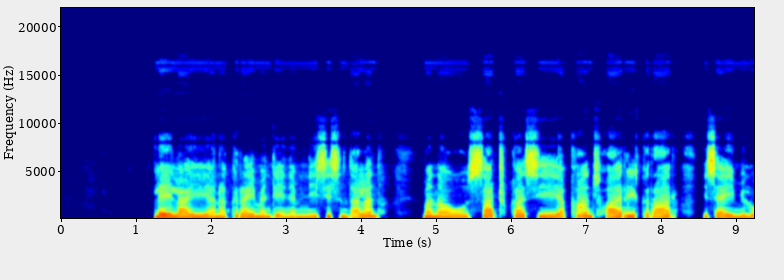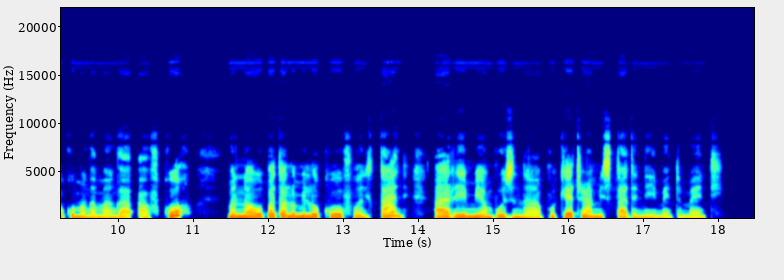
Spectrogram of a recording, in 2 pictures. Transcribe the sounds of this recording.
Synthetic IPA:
leilajanakiɾajmand̪enaminisisind̪alanə̥ | manawsaʈ͡ʂu̥kasiakʰand͡zu̥aɾikiɾaɾu̥ | izajmilokumaŋɡamaŋɡəavu̥ko | manawpat̪alumilokʰuv̥olt̪ani̥ | aɾimiambuzinəpukeʈ͡ʂamisi̥t̪ad̪inimajnt̪imajnt̪i̥

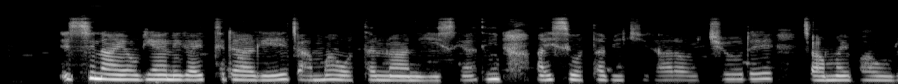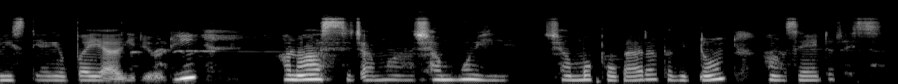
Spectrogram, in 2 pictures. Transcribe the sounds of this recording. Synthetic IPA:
ʔɪsːɪnaːjoɡɪjaːnɪɡɐjt̪ʰːɪd̪aːɡe̞ːt͡ʃʼaːmːaːwɔt̪ːɐnːaːnjisɪjaːt̪iːnɐjsːɪwɔt̪ːɐbiːkʰːiɡaːɾɐɔjt͡ʃːɪjoːd̪ɛt͡ʃʼaːmːɐjbɐʊɾiːsd̪ɪjaɡeːʊbːɐjja̰ːɡɪd̪ɪjo̰ːd̪ɪ | hɐnaːsɪt͡ʃʼamːɐʃɐmːɔj | ʃɐmːɐpʰːɔɡaːɾɐt̪ɐɡɪd̪ːɔnhaːsɐjɐjd̪ɐɾes

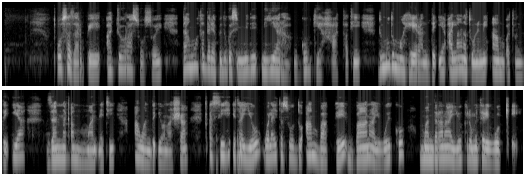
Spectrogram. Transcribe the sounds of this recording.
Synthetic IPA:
t̪ʼo̞ːsːɐzɐɾpʼeɐd͡ʒːoːɾaːsoːsːɔjd̪̥aːmoːt̪ɐd̪ɐɾɪjapːɛd̪ʊɡɐsɪmːɪd̪ɪmɪjɪjɐɾɐɡɔɡːɪjɐhaːt̪ʰːɐt̪ɪd̪ʊmːɐd̪ʊmːɐheːɾɐnd̪ɛʔɪjaʔɐlːaːnɐt̪uːnɪnːɛɐmbɐt̪ʊnd̪ɛʔɪjazɐnːɐkʼɐmɐnʔːɛt̪ɪɐwɐnd̪ɛʔɪjɔnaːʃːɐkʼɐsːɪɛt̪ɐjɔwɔlɐjt̪ːɐso̞ːd̪ːɔʔɐmbaːpːɛbaːnaːjɔwɔjkʰːɔ | mɐnd̪ɐɾɐnaːjːɔkɪloːmɛt̪ɪɾewɔkʼːḛː

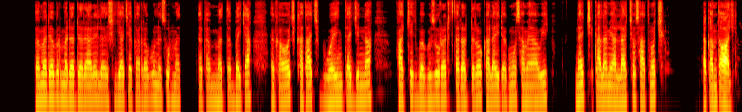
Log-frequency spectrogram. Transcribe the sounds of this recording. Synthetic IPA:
b̥əməd̪əβɨɾməd̪əd̪əɾjalajləɨʃɪjːat͡ʃʼjɛkʼərːəβunɨsʼuh | mət̪ʼːəbːəkʼjaʔɨkʼəwo̞t͡ʃːkʰət̪ʰat͡ʃwɔjɪnt̪ʼəd͡ʒɨnːa | pʰakʰe̞d͡ʒbəbɨzuɾəd̪ft̪ʰəd̪əɾd̪ɨɾəwkʰəlajd̪əɡmo̞səməjawi | nət͡ʃʼːkʼələmjalːat͡ʃːɛwsat̪ʼno̞t͡ʃː | t̪ʰəkʼəmt̪ʼəwal

